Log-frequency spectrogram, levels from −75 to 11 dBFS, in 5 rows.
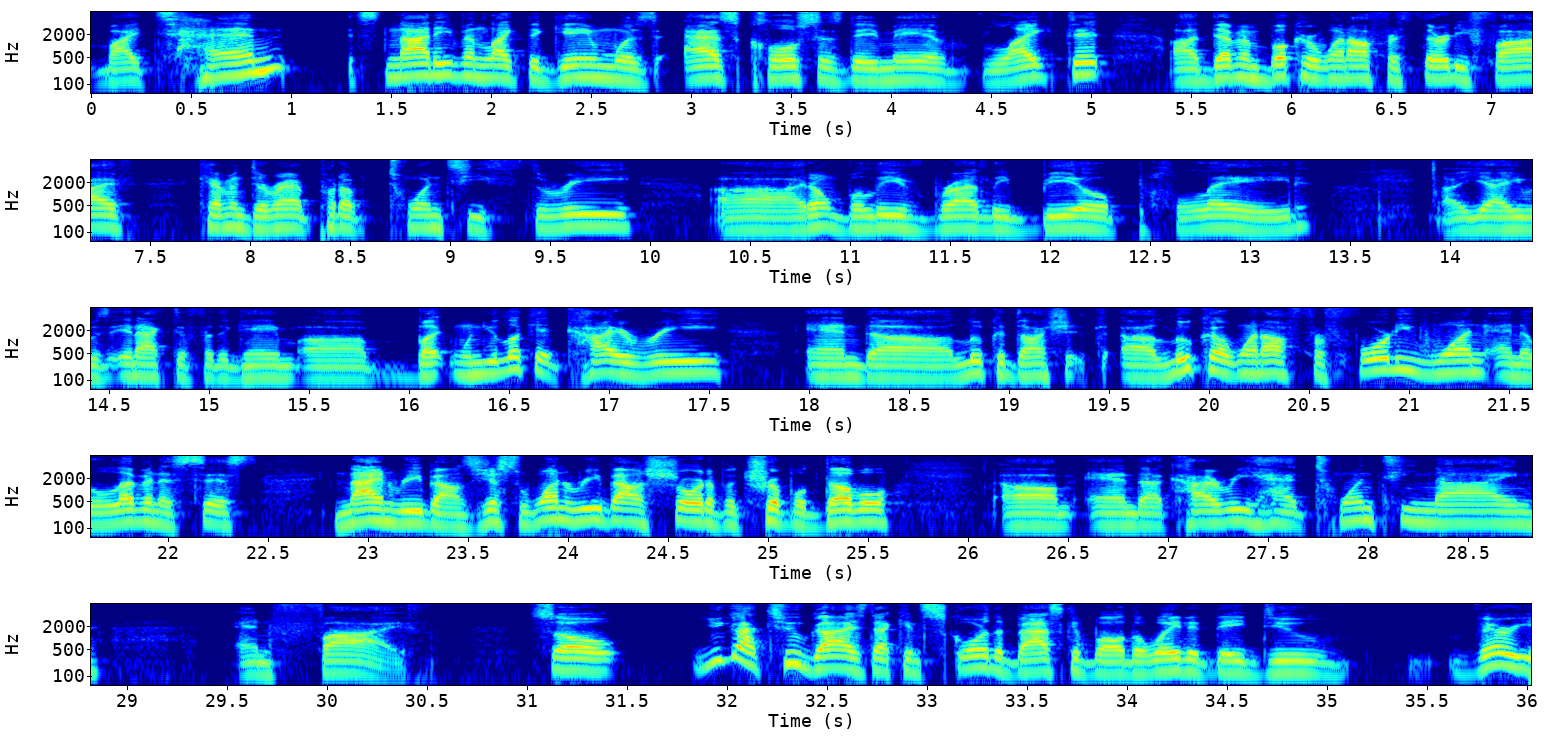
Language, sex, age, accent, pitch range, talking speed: English, male, 30-49, American, 120-150 Hz, 160 wpm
